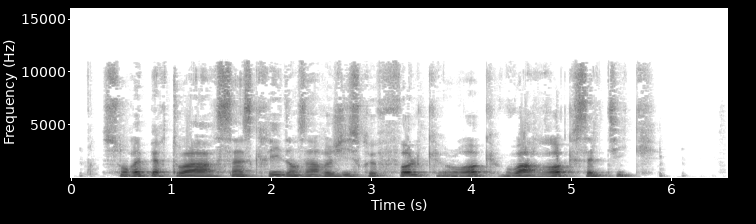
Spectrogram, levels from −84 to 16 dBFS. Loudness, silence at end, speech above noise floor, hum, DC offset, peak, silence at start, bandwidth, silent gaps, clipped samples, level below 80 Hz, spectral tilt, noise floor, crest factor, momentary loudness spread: -18 LUFS; 0.8 s; 48 dB; none; under 0.1%; 0 dBFS; 0.35 s; 11.5 kHz; none; under 0.1%; -46 dBFS; -6.5 dB/octave; -65 dBFS; 18 dB; 12 LU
